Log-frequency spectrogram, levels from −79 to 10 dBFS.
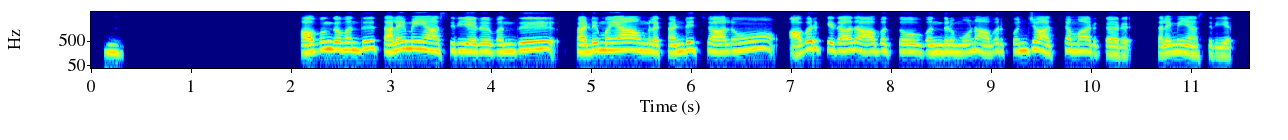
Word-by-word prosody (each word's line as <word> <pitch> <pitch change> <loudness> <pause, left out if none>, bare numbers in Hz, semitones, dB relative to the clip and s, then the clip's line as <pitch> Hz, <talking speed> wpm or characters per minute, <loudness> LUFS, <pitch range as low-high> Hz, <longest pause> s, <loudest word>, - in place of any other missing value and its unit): ம். 175 -2 -6 1.9
அவங்க 230 +6 +2
வந்து, 220 +2 0 0.2
தலைமை 240 +7 +4 0.2
ஆசிரியர் 195 -1 0
வந்து 190 +4 0 0.5
கடுமையா 215 +4 +4
அவங்கள 200 -3 +1
கண்டிச்சாலும், 200 +2 0 0.4
அவருக்கு 245 -1 +1
ஏதாவது 205 +2 +3
ஆபத்தோ 190 -1 -3 0.2
வந்துருமோன்னு 180 +2 -2
அவர் 195 +4 -6
கொஞ்சம் 210 +3 +1
அச்சமா 195 +4 -4
இருக்காரு. 155 -3 -3 0.3
தலைமை 170 +4 -1
ஆசிரியர். 140 -3 -8
195 Hz, 100 wpm, -21 LUFS, 180-215 Hz, 1.9 s, தலைமை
